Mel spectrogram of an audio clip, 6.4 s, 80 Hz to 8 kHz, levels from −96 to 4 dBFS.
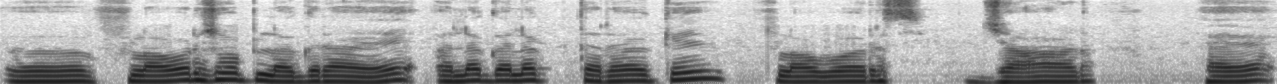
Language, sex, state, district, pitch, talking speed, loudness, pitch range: Hindi, male, Maharashtra, Mumbai Suburban, 150 Hz, 120 wpm, -13 LUFS, 145-165 Hz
